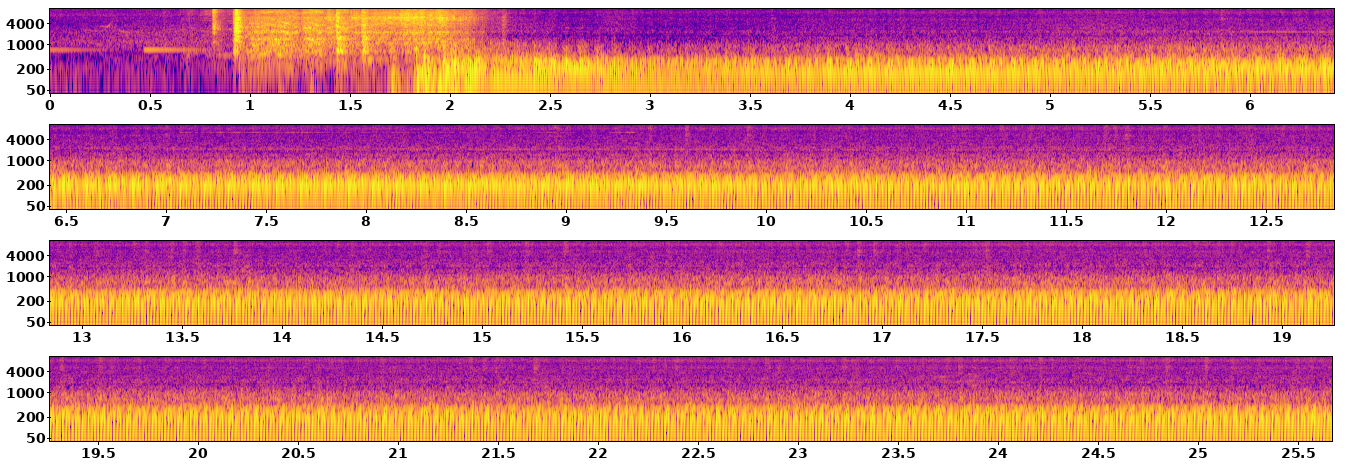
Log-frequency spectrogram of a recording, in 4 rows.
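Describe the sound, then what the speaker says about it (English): A C5 Corvette V8 with a Billy Boat Bullet axle-back exhaust cranks and fires with a sharp burst on a cold start, then settles into a deep, steady, rumbling idle that continues loudly without any talking. "we'll get in there and do a cold start. Let's hear how it sounds."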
